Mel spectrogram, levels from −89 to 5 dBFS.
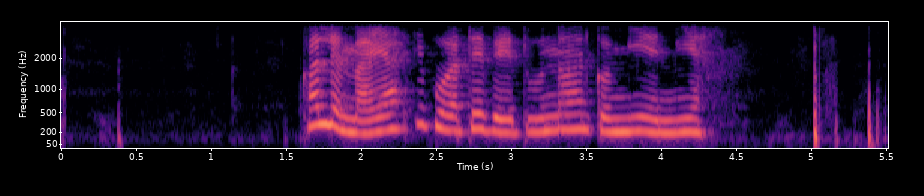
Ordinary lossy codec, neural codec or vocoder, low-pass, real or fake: none; vocoder, 22.05 kHz, 80 mel bands, WaveNeXt; 3.6 kHz; fake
